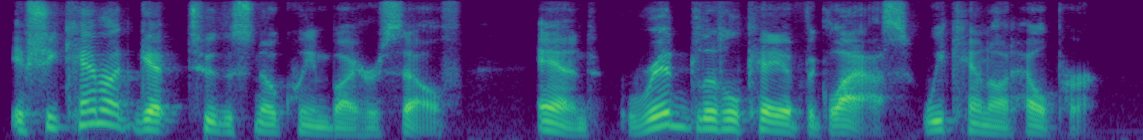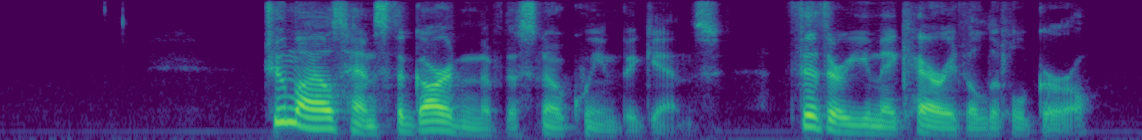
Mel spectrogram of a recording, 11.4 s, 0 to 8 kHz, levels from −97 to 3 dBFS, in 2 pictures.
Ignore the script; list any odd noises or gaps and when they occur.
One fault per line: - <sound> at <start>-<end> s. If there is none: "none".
none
